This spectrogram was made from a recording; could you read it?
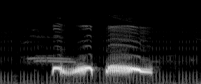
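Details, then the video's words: Spotted dove used as a calling decoy: two loud drawn-out coos in close succession, the first wavering, the second sliding gradually lower. "Tiếng Chim Cu Gáy Mồi Gáy Gọi"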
